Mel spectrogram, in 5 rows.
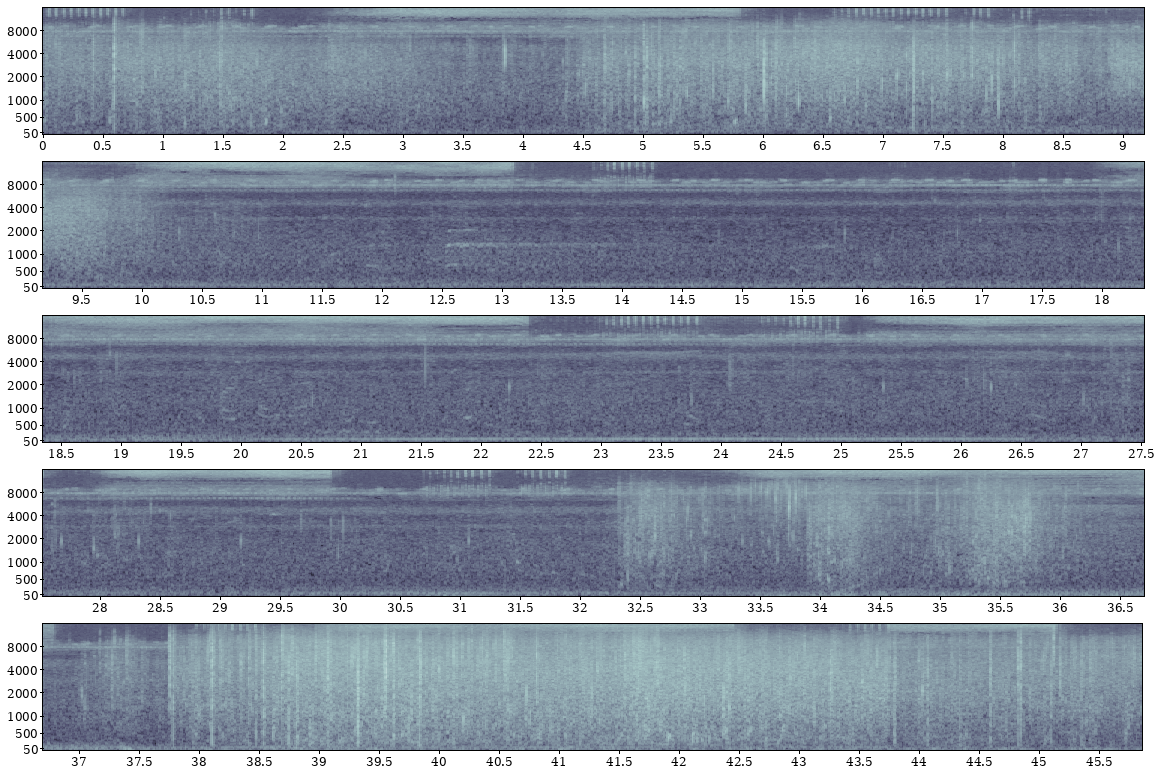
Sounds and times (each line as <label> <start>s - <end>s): Canadian Geese slapdown 37.2s - 45.8s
